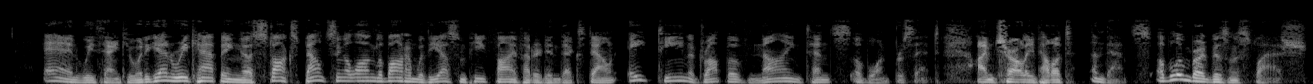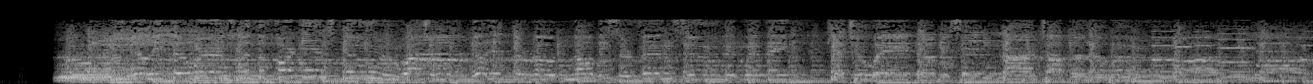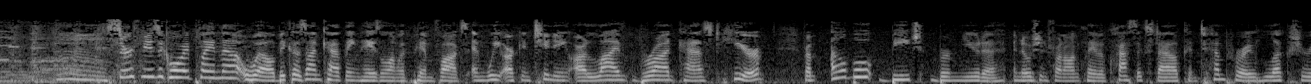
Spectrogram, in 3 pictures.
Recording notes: Broadcasting live from Elbow Beach Bermuda.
